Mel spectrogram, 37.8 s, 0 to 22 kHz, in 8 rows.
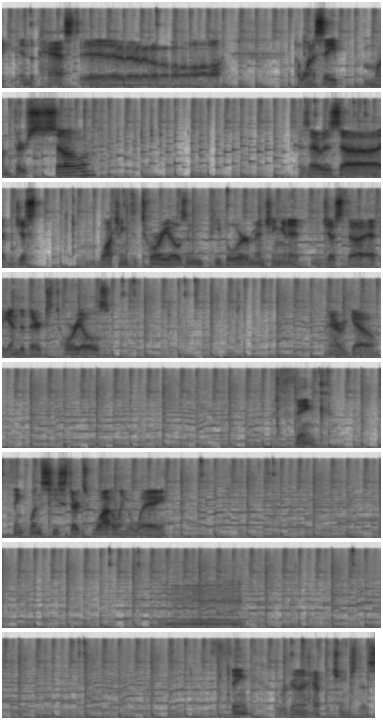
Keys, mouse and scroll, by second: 9.2 right click, 10.3 b, 13.5 g, 16.5 click, 17.0 space, 23.0 click, 23.7-26.2 drag, 27.1-29.8 drag, 30.2-32.8 drag, 34.1 right click, 35.9 c.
